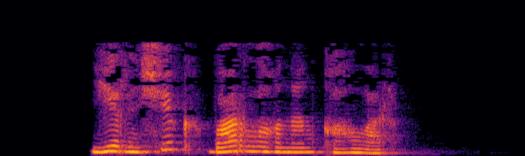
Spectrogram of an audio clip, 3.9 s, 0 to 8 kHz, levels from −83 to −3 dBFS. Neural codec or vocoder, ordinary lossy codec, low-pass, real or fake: none; MP3, 24 kbps; 7.2 kHz; real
